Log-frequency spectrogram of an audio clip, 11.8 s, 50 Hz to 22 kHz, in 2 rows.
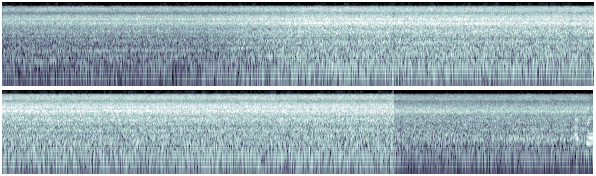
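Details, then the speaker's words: Mercedes-Benz S280 after AC repair (leaking refrigerant hose replaced, new drier and O-rings, recharged): AC compressor and engine run smoothly and quietly with fan rush and an even hum as revs rise; system pressures normal. "เสียงการทำงานดีครับเร่งเครื่องหน่อยครับ"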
